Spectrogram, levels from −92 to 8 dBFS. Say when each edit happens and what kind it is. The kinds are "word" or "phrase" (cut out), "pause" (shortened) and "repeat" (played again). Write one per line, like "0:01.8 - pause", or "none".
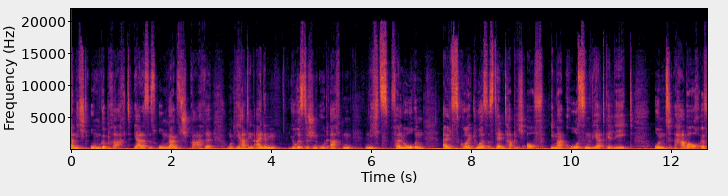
0:09.6 - phrase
